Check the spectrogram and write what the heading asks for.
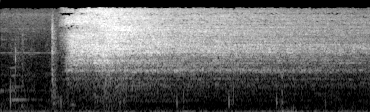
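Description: A distant steam locomotive lets out a loud, continuous hiss of steam that bursts in after a brief pause and holds steady to the end, with a few faint clanks underneath.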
